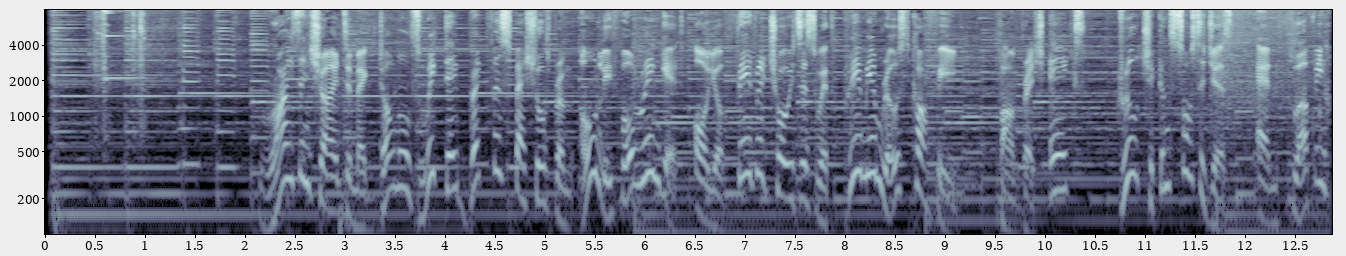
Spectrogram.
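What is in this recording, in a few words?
English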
